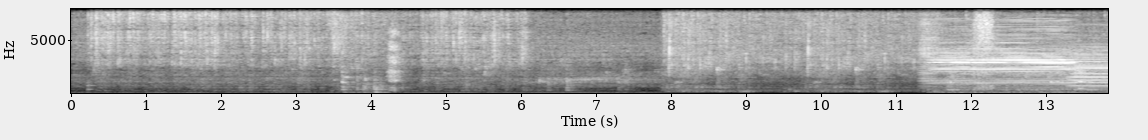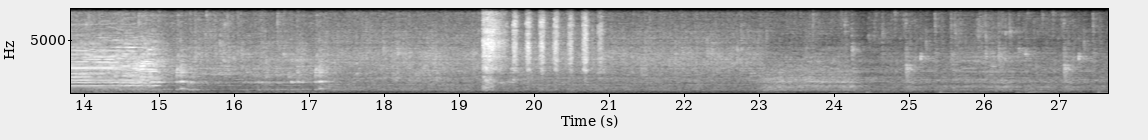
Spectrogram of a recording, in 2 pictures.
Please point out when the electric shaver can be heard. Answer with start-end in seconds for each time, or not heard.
11.2-15.1.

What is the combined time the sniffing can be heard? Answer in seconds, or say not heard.
3 s.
